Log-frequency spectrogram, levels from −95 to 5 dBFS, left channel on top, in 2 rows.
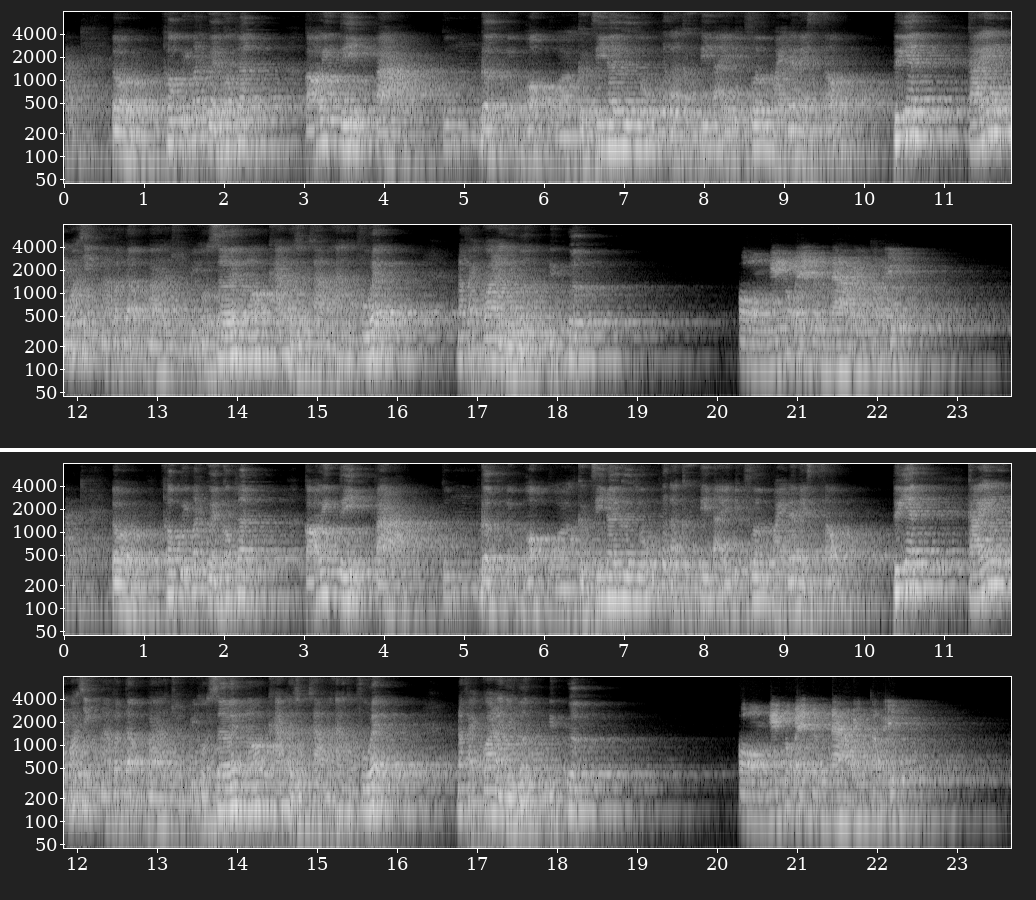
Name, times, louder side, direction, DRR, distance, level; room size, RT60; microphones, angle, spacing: voice 1, 0.6-1.0 1.2-2.4 2.8-4.3 4.7-9.7 10.4-15.9 16.7-17.6 18.1-18.3, equal, 30° right, -7 dB, 0.8 m, -22 dB
voice 2, 20.3-22.2, right 1 dB, 50° right, -4 dB, 1.4 m, -23 dB
11.5 x 6.7 x 2.6 m, 2.8 s
head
